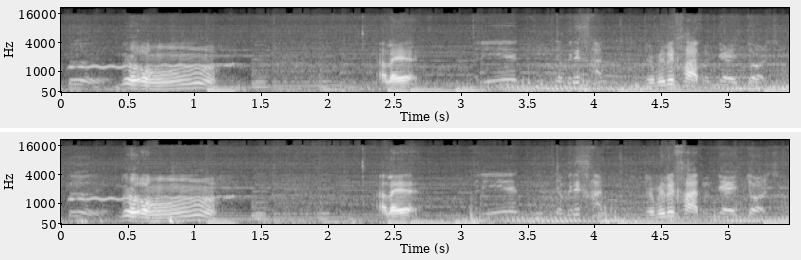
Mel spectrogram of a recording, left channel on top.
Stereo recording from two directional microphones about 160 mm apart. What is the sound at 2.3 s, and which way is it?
Speech, 15° left (ahead or behind).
